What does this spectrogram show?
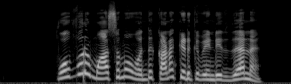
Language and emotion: Tamil, angry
